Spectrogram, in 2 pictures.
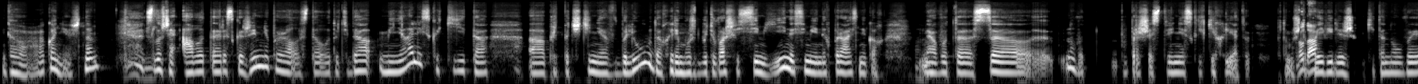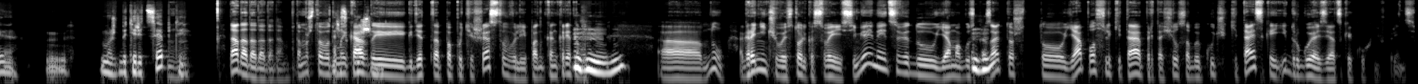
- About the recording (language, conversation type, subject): Russian, podcast, Какие блюда в вашей семье связаны с праздниками и обычаями?
- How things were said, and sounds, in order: tapping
